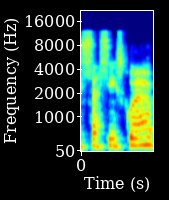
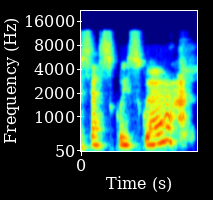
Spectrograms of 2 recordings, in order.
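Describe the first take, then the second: First: The first part is said without a k sound. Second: The first part is said with a k sound. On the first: The speaker calls it wrong. "I want to say Sessi square" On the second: The speaker calls it right. "but there is a Q in it"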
